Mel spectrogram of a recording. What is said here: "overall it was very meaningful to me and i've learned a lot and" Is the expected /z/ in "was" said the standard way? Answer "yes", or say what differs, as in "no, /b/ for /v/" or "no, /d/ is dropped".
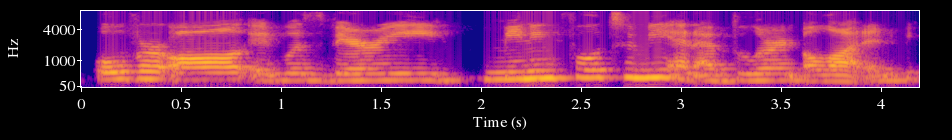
yes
